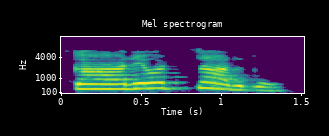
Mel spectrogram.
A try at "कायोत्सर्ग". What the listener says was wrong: कायोत्सर्ग, कार्योत्सर्ग नहीं बेटा, कार्यो नहीं, रानी है, कायो। हाँ देखो उसमें किताब में कायोत्सर्ग, कायोत्सर्ग, रानी रा की रेफ नहीं लगी होगी, देखो कायोत्सर्ग लिखा है, कार्योत्सर्ग नहीं, कायोत्सर्ग।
